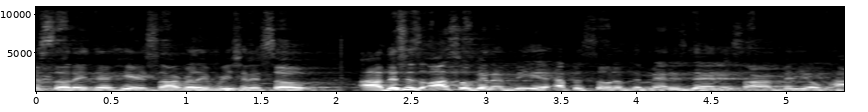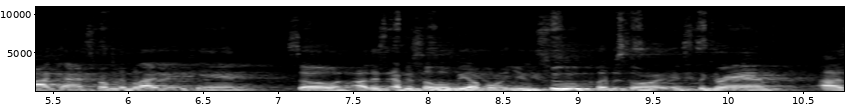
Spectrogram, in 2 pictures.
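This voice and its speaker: A man's voice: sits high, reverberant, in a large hall. A man hosting a live panel and hyping up each guest as he introduces them. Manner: hype, energetic introductions. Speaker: podcast host and panel moderator.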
